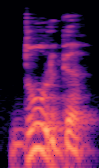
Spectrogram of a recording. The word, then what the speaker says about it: Durga: Então, o nome dessa deusa pronunciado em rinde é durga. Durga. um a curto e fechado, invés de durar, um a longo e aberto.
